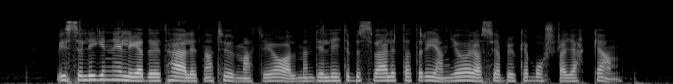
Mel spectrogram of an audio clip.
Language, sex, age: Swedish, female, 48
